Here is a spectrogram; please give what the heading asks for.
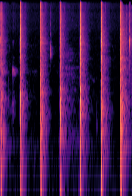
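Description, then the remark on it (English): Seven sharp hand claps in a steady, even rhythm, each a crisp, bright smack about a third of a second apart, with no voices or other sounds between them; hand claps for American football player J.J. Watt. “Hand claps for J.J. Watt.”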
